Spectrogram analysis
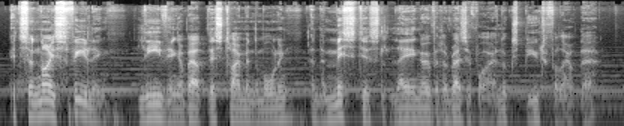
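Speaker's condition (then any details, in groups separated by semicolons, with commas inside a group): No condition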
